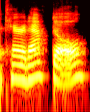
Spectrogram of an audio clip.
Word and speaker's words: pterodactyl: Why can't you hear a pterodactyl going to the bathroom? Because their P is silent.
